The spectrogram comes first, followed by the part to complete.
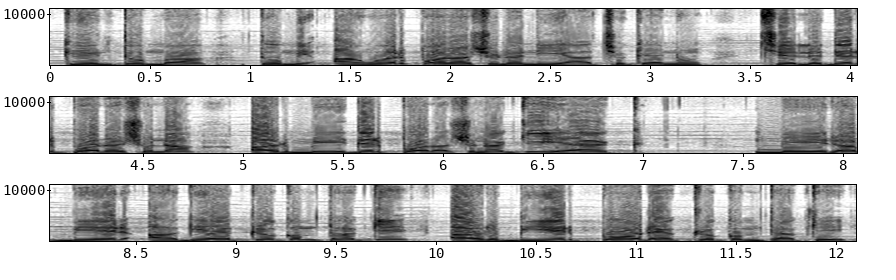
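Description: Man playing a clear, high-pitched defensive youngster. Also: moderate pace, faint music behind, lightly acted, rough recording. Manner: argumentative, self-justifying. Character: defensive, argumentative grown child talking back to mother. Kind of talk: cartoon voice acting.

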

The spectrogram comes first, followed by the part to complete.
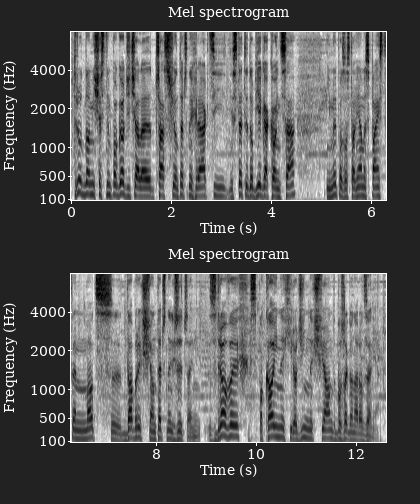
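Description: A polite male radio host played by an actor talks in a hesitant, conversational way in a radio play. His voice sits a little high, with faint music behind. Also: moderate pace, natural voice. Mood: amazed, grateful. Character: polite, amazed radio call-in show host. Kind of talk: radio play as live phone-in.

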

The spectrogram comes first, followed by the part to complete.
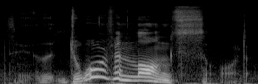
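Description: A man's voice: high voice, huge pitch swings, takes it slowly, vocal fry, dark tone. A man giving casual, wry commentary on his video game playthrough, often half talking to himself. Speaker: gaming video host.

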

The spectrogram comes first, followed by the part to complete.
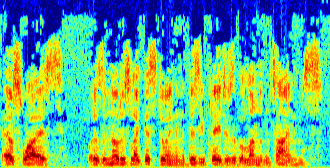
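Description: Deep, husky 1940s radio narrator. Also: male voice, fairly even intonation, normal speed. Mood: grave, oratorical. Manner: solemn, oratorical, rhetorical. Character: grave, poetic narrator of wartime radio drama. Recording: muffled old 1940s radio recording.

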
